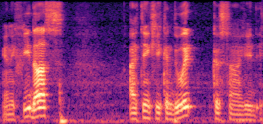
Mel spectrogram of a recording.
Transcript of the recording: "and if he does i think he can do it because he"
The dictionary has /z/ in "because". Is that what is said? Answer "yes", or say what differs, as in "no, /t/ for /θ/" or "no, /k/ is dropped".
no, /z/ is dropped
